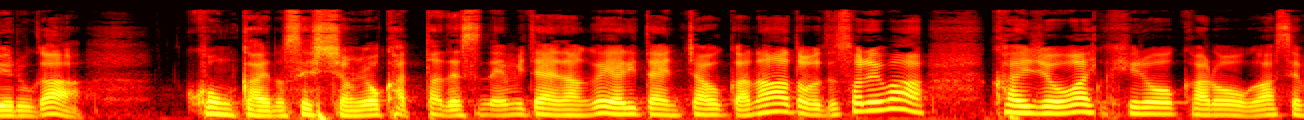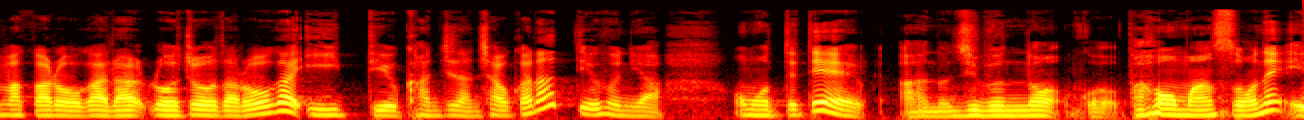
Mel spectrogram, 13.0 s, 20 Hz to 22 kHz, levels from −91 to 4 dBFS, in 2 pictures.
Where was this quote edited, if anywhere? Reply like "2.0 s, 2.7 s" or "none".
5.5 s, 10.9 s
